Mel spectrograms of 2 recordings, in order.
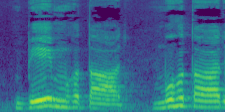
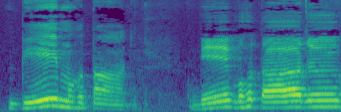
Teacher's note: ਬੇ ਮੁਹਤਾਜ ਇਕੱਠਾ ਹੀ ਪਾਠ ਹੈ ਥੋੜਾ ਜਿਹਾ ਲਮਕਾ ਕੇ ਬੋਲਣਾ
